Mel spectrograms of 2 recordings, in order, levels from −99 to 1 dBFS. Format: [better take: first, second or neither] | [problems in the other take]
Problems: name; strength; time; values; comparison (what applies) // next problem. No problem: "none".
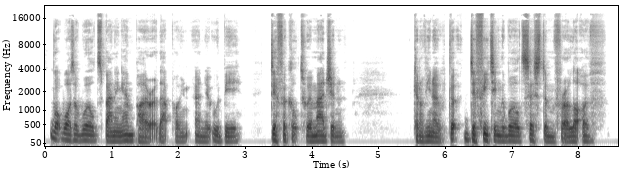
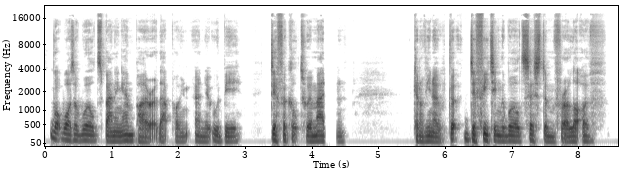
first | audio cutting out; at 4 s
